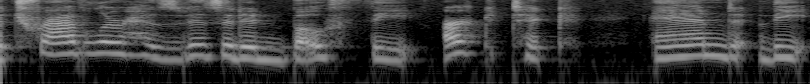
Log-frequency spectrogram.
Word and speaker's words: Arctic: similar first up and many people will say Arctic Arctic but with that the C is missing at the end of the first syllable and it should be Arctic Arctic next word is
